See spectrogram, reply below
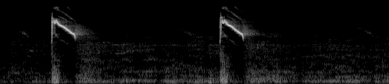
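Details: Lure call of a white-eye, played so birds will reply: two thin, piercing, high-pitched notes that slide sharply downward, about 1.7 seconds apart, against near silence.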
